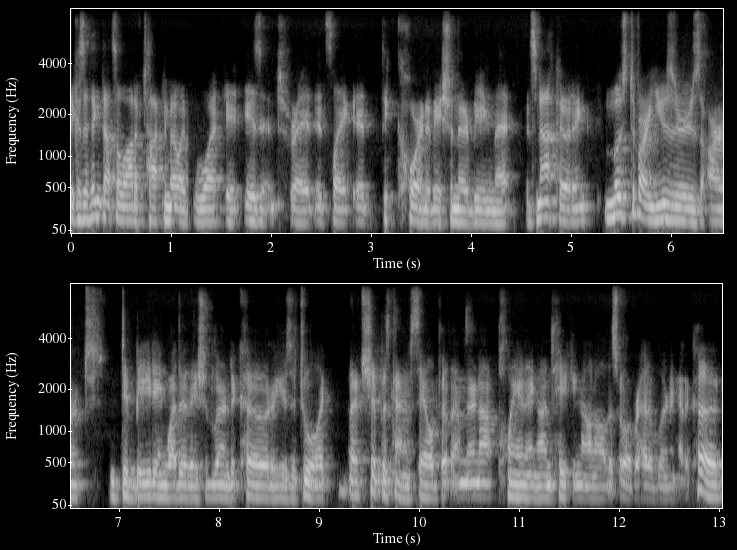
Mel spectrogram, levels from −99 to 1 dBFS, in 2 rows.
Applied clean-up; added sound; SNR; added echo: neural mask model Resemble Enhance denoiser.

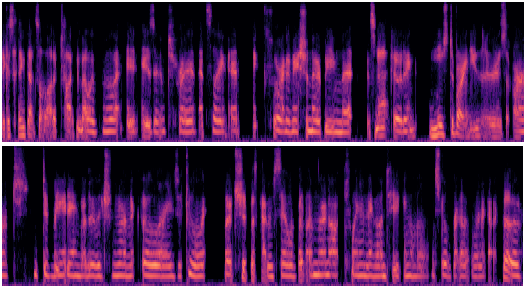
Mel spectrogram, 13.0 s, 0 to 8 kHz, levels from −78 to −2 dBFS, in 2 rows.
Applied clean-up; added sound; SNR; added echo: neural diffusion model UNIVERSE++.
